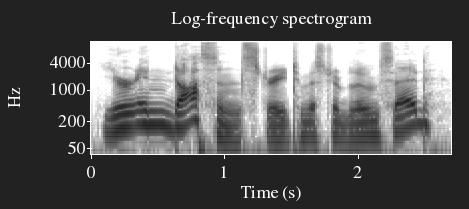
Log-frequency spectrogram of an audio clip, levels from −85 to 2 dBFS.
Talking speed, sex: 155 wpm, male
